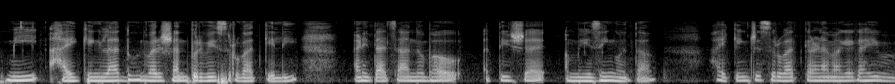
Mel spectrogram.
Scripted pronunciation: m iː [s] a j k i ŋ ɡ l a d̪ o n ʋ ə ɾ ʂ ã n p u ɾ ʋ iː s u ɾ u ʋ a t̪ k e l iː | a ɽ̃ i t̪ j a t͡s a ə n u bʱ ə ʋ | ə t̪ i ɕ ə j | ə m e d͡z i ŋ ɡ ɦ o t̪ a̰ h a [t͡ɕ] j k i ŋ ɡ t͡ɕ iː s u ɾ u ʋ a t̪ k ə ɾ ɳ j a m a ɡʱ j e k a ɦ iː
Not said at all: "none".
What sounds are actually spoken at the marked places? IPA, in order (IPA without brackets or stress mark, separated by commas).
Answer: h, none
